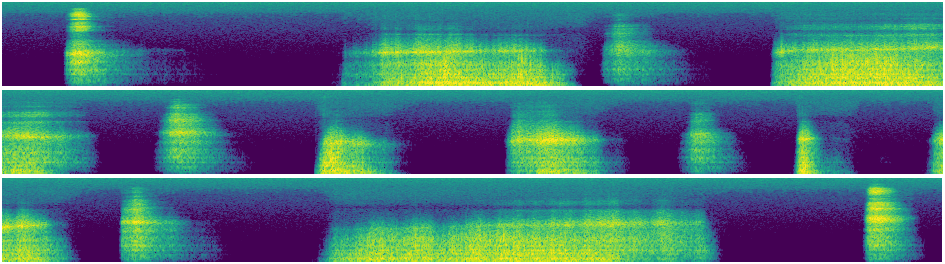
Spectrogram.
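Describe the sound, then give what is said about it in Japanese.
Soft, breathy puffs of air blown into the listener's ear in ASMR style: many airy whooshes, some long and drawn out, others short and sharp, each separated by silence. “お耳ふうをして、敏感になったあなたのお耳に”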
